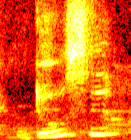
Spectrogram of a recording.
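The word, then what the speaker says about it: Düsseldorf: Dusseldorf. It's the U with the dots.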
